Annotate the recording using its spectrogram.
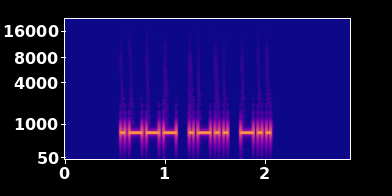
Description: Morse code, heard as a keyed tone, about 28 wpm, 700 Hz. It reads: JLD
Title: USA Call Sign Postfixes - 3 Letters 28wpm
